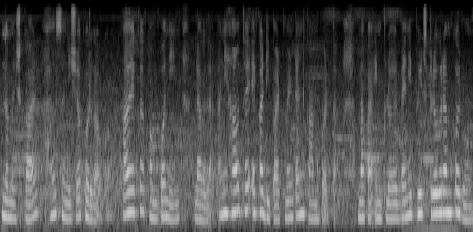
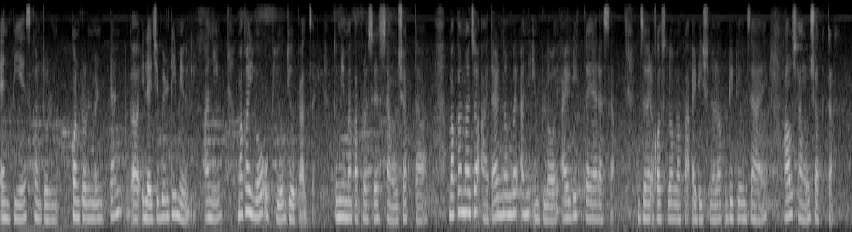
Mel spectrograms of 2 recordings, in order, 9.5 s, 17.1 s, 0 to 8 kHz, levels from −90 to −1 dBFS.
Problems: constant background noise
